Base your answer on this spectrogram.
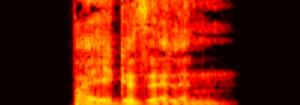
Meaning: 1. to associate (someone with someone else) 2. to associate (someone with God) 3. to join (someone)
- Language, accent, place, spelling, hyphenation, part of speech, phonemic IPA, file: German, Germany, Berlin, beigesellen, bei‧ge‧sel‧len, verb, /ˈbaɪ̯ɡəˌzɛlən/, De-beigesellen.ogg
